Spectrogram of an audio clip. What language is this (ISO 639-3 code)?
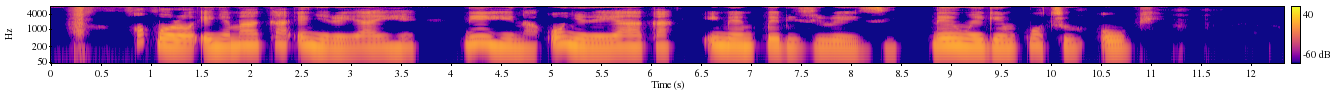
ibo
